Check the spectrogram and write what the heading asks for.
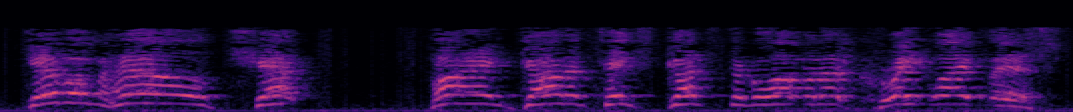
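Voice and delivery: grizzled mechanic yelling up; hollered encouragement. Retold or imitated. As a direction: call it up to the plane, hearty. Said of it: "One of them hollered up".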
